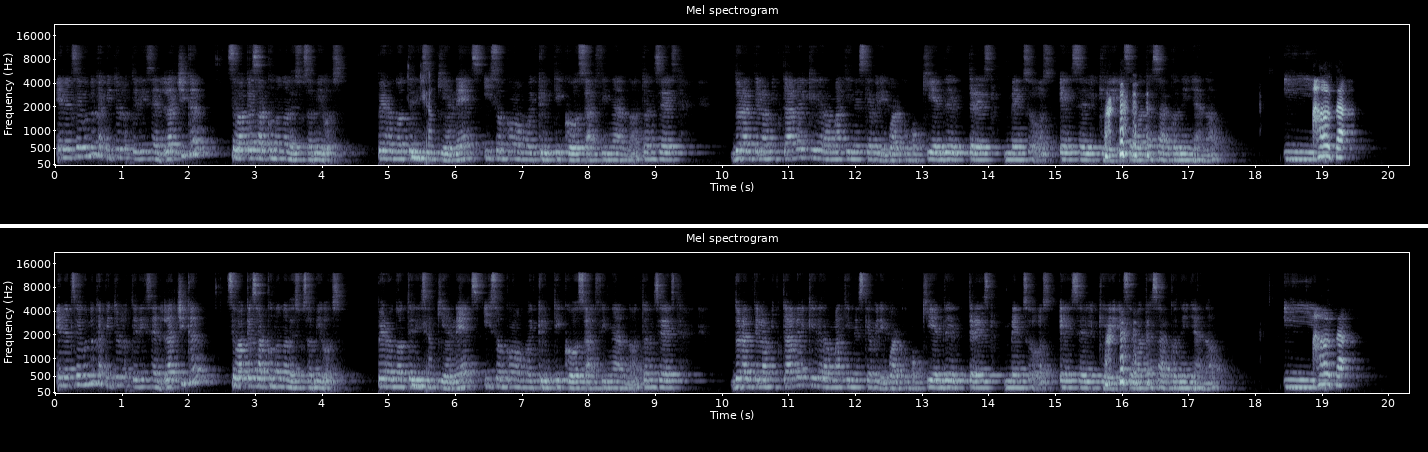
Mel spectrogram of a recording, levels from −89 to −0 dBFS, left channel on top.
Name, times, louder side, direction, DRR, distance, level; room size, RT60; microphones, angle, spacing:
voice 1, 0.0-2.2 2.6-4.3 4.8-9.4 10.1-17.5 18.4-19.1, equal, 30° right, -3 dB, 3.6 m, -34 dB
voice 2, 15.7-16.2 18.9-19.6, left 6 dB, 75° left, 15 dB, 0.4 m, -25 dB
12.5 x 7.3 x 2.8 m, 0.66 s
head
